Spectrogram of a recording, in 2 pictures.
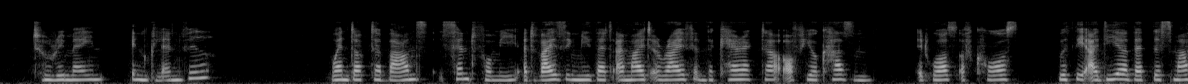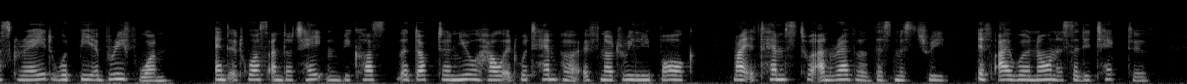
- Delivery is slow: No, average, 165 wpm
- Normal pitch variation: No, narrow, 1.5 semitones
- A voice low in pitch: No, high, 210 Hz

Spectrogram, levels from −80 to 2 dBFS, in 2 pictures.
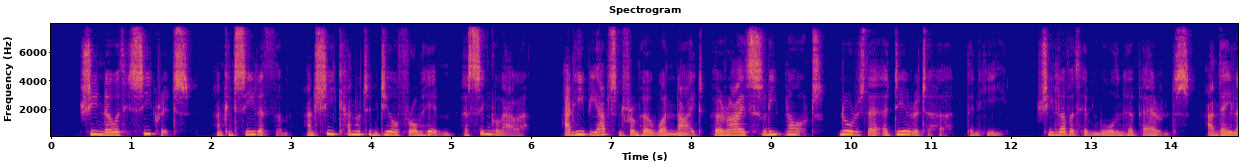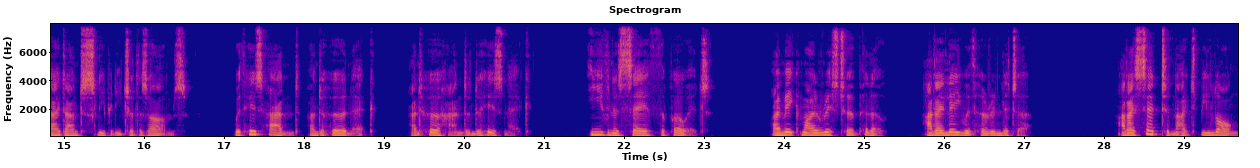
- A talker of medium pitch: Yes, medium, 160 Hz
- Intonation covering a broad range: Yes, wide, 5.7 semitones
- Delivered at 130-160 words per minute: No, average, 185 wpm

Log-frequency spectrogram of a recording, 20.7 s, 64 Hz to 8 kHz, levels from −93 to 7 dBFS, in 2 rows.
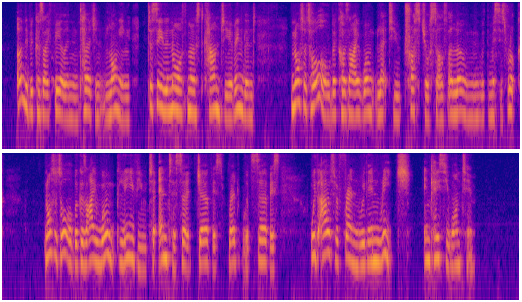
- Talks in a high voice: Yes, high, 215 Hz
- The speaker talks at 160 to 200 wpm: No, average, 150 wpm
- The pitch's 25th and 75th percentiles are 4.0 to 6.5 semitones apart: No, average, 3.4 semitones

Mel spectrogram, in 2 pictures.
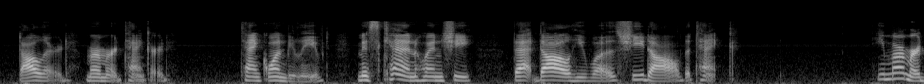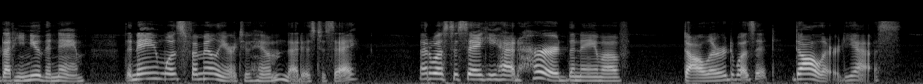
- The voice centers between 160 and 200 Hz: Yes, medium, 185 Hz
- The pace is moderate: Yes, average, 160 wpm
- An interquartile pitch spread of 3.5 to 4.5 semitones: No, average, 5.1 semitones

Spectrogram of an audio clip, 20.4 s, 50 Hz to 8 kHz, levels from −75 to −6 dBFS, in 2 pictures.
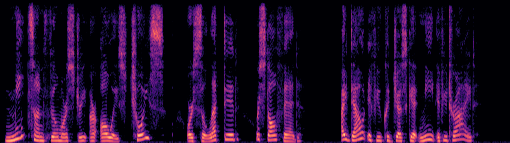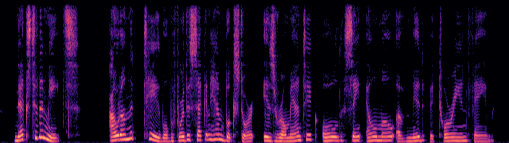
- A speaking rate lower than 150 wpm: Yes, slow, 135 wpm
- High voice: Yes, high, 210 Hz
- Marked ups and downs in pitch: No, average, 4.6 semitones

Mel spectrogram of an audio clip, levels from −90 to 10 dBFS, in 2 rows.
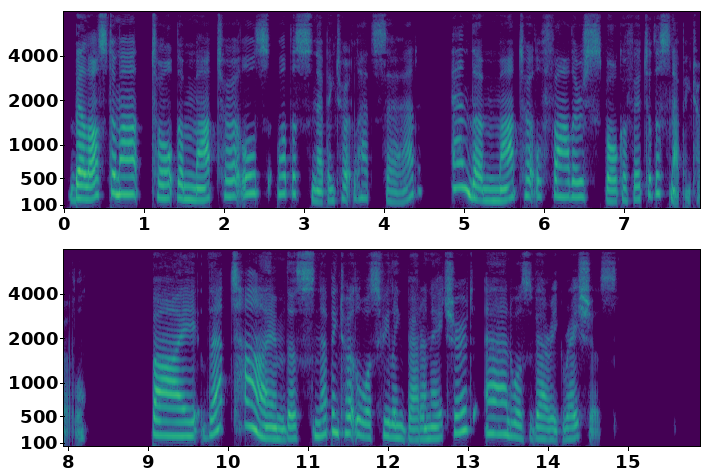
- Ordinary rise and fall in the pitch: No, wide, 6.2 semitones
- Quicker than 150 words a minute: No, average, 140 wpm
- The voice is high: Yes, high, 210 Hz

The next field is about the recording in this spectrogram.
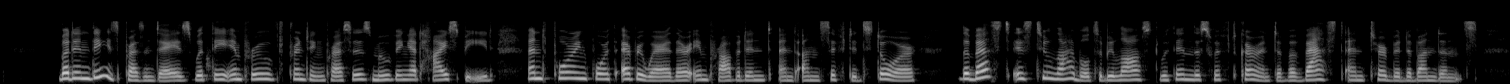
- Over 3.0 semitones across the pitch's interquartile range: Yes, average, 4.5 semitones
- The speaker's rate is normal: Yes, average, 165 wpm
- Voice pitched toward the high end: Yes, high, 210 Hz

